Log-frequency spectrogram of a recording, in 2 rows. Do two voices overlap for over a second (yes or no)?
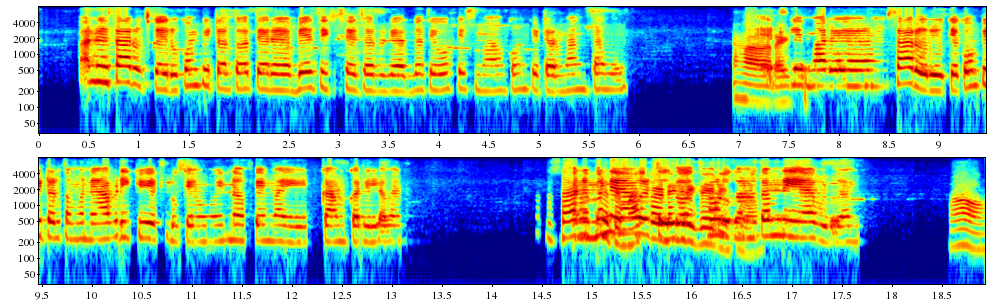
yes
